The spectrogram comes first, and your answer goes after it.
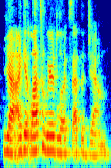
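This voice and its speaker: A woman's voice: mid-range voice, steady tone, moderate pace, a bit bright. A young adult woman hosting a casual podcast chat, upbeat and chatty, laughing often. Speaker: podcast host.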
